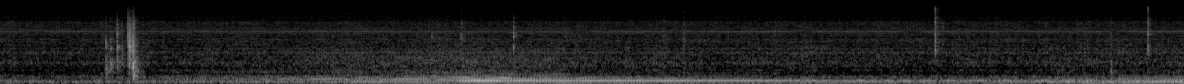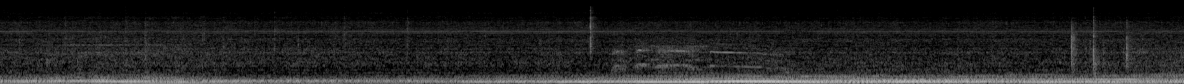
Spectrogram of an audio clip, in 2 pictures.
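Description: A motor vehicle's engine running steadily, growing gradually louder from about four seconds in and loudest near the end. There is a sharp knock about a second in, and a rooster crows briefly near the end.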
